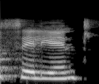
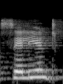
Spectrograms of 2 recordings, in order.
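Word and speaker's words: salient: which action is more सलिंट देखिए सलिंट है ये साइलेंट नहीं है ध्यान रखेंगे साइलेंट मोन होता है चुप होता है और सेलियंट प्रमुख होता है सेलियंट देन कैरेक्ट इजेशन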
